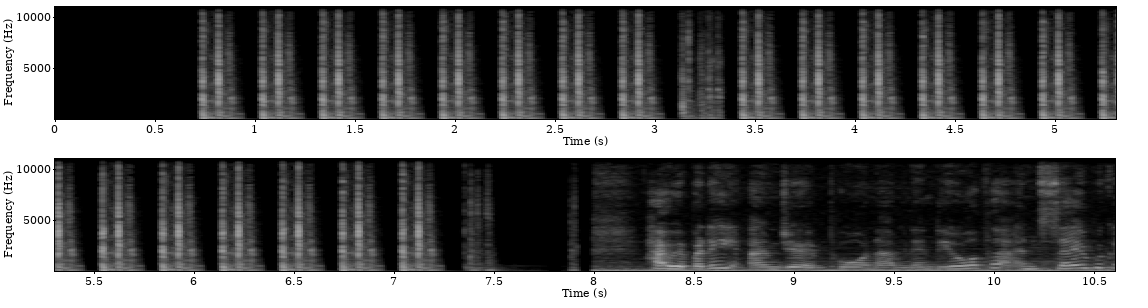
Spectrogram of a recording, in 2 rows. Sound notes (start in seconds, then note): 0.7 typewriter keys clacking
